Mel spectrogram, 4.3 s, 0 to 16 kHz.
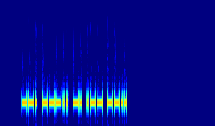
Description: Morse code, heard as a keyed tone, about 36 wpm, 700 Hz. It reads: G8NWZ
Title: DXCC-100 Call Signs - 5 Characters - 35wpm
